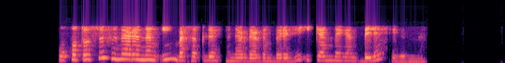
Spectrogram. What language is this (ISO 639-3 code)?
bak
